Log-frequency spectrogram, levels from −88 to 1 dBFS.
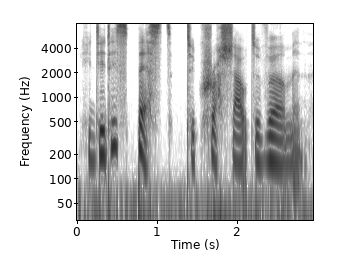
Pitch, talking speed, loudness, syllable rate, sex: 175 Hz, 185 wpm, -21 LUFS, 3.8 syllables/s, female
